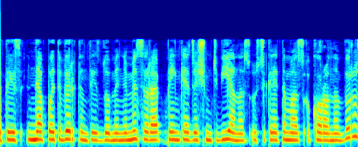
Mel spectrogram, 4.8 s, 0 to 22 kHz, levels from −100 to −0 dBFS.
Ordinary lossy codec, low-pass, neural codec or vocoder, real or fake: MP3, 48 kbps; 7.2 kHz; none; real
